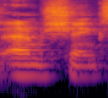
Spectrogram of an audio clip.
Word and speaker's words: Schenk: Nope, it's actually Adam uh, Sheckney. How do you say that? Is that correct? Adam. Oh, Adam Schenk. Adam, Adam Schenk.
